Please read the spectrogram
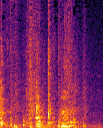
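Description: Cardboard box flaps being pulled open by hand: a string of short rustles and scrapes that fade toward the end.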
